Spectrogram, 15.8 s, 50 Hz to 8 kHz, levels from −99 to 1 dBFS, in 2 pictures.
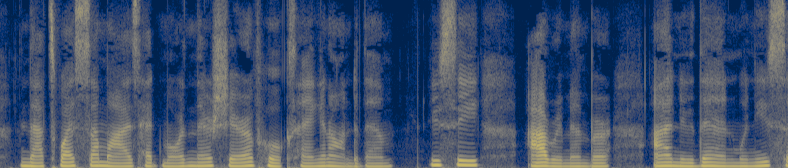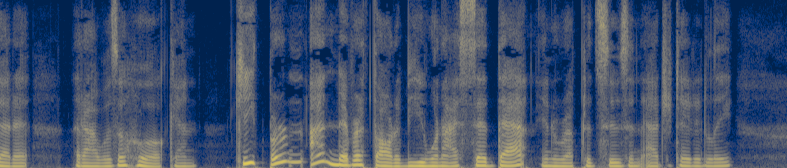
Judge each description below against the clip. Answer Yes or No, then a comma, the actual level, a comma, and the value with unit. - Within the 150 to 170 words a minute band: No, average, 185 wpm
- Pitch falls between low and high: Yes, medium, 165 Hz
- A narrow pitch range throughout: Yes, narrow, 2.1 semitones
